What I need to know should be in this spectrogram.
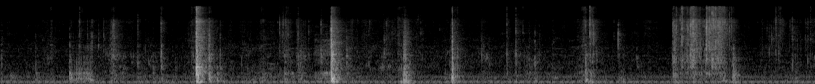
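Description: Cardboard box flaps rustle and tap.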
